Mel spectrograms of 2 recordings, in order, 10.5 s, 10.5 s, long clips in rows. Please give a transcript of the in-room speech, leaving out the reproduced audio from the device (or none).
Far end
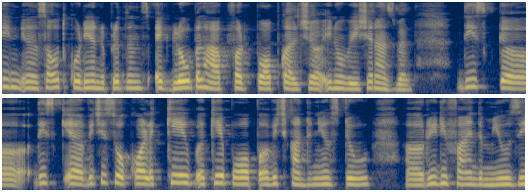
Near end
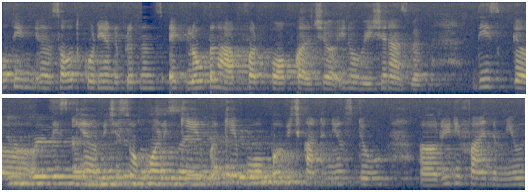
interests, and emotions of society at a given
